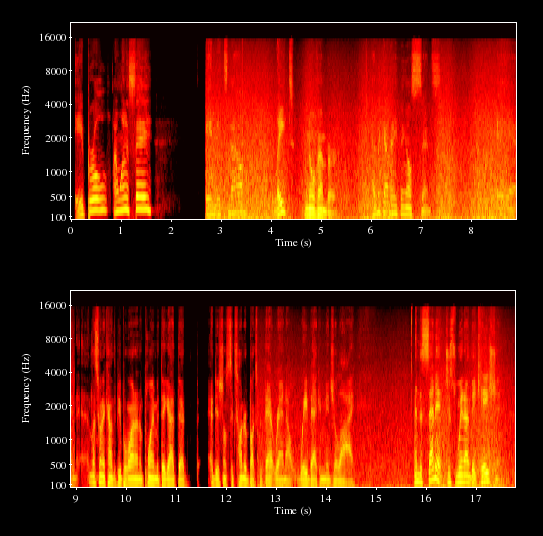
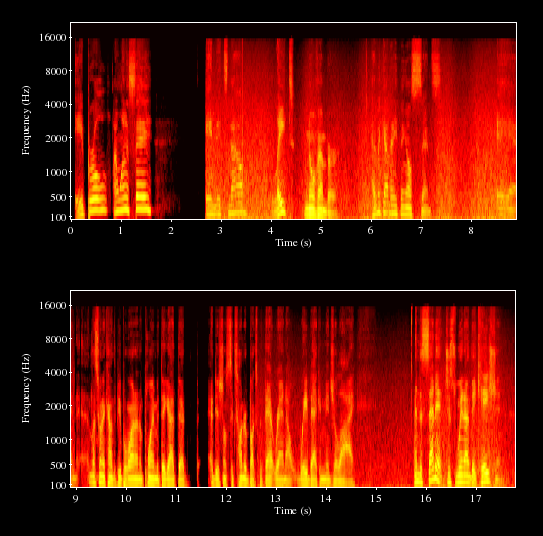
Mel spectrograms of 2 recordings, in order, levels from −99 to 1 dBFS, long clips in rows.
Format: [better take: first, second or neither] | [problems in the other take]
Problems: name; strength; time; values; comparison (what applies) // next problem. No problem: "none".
second | wind noise on the microphone; heavy; from 2.5 to 9 s and from 13 s on; 8 dB below the speech; occasional gusts in the second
